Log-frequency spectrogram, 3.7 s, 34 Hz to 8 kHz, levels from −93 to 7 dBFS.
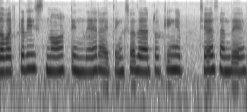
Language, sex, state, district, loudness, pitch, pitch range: English, female, Chandigarh, Chandigarh, -16 LUFS, 250 Hz, 245-265 Hz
